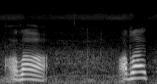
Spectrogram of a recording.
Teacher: Ro-nya dibaca secara tafkhim karena ro-nya barisnya fathah. Jadi ditebalkan ya.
